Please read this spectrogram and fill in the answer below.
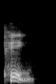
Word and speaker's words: PNG: specific it says that they're pronounced ping they're called ping files and that ones there's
